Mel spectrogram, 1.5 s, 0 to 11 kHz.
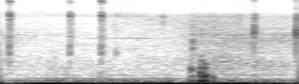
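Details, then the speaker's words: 2013 Mercedes-Benz C-Class W204 with its working key: several quick crisp clicks of the lock actuators with key jingle; central locking works normally and the car starts fine. "As you can hear, the central locking, and if I start, so central locking works."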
